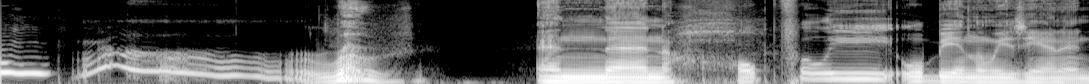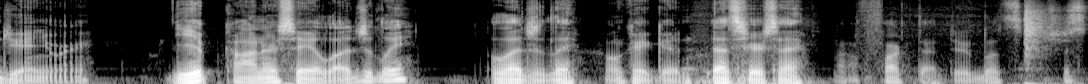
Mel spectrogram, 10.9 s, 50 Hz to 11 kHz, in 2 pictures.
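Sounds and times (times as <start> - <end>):
dog moaning howl outside a window: 0.0 - 2.1
speech: 1.6 - 10.8.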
